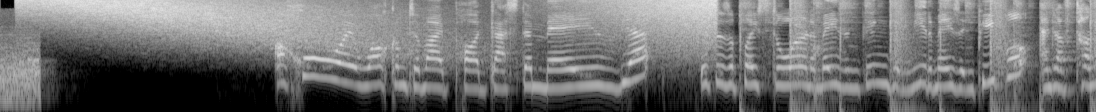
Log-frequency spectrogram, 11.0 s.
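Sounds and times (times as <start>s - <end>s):
rocket engine igniting at launch: 0.0s - 7.2s
speech: 2.8s - 10.9s.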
